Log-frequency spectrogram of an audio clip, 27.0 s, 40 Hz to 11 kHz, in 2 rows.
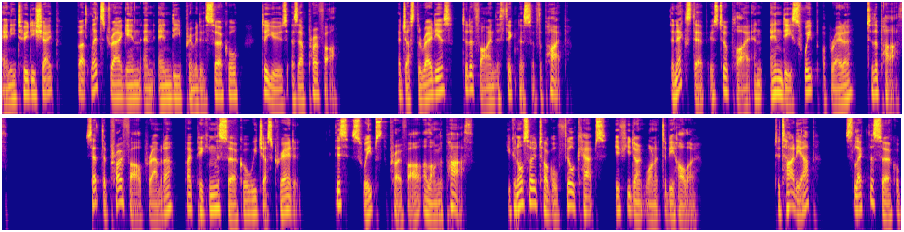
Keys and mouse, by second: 1.7 click, 6.5 click, 8.4-11.2 drag, 14.3 click, 16.8 click, 18.6 click, 20.1 click, 22.7 click, 26.7 click.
